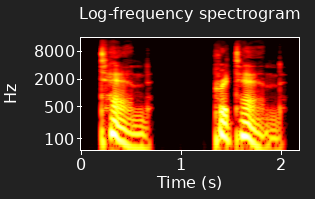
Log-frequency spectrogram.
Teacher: Pretend, for example. In the word pretend, the stressed syllable starts with T, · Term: true T sound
